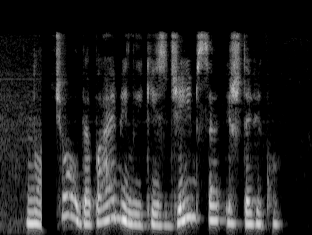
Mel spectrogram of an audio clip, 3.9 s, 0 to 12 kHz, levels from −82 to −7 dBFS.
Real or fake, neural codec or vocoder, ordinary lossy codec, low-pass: real; none; MP3, 48 kbps; 7.2 kHz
